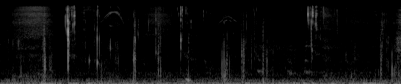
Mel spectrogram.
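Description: A mouthful of honeycomb chewed close up against a microphone: a quiet, irregular scatter of small crackles and wet mouth clicks as the wax comb is bitten and worked.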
